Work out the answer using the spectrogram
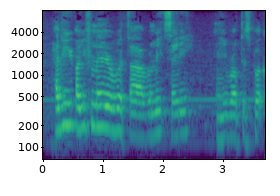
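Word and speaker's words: Sethi: familiar with uh ramit sadie and he wrote this book called i will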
